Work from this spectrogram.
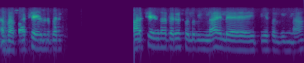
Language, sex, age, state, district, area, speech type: Tamil, female, 60+, Tamil Nadu, Cuddalore, rural, conversation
